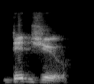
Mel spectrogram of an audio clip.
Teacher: Where the final D of did turns into a J, because the Y is a palatal sound,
